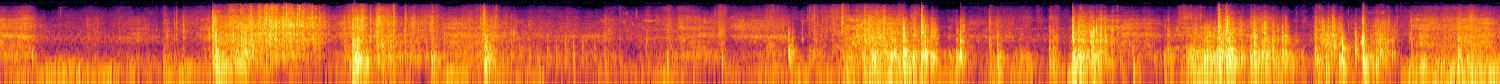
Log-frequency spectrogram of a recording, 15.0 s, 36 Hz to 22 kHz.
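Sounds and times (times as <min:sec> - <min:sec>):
scrap parts thudding and clattering: 0:02.1 - 0:05.2, 0:07.9 - 0:14.1.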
